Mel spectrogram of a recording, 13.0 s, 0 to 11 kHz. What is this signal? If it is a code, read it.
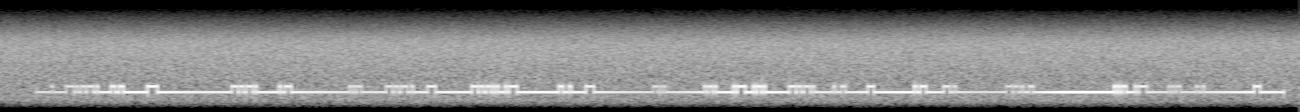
RTTY (50 baud, 170 Hz shift), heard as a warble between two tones, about 680 Hz centre, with radio static and fading. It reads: IT HAS NO RECORDED HUMAN USES.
